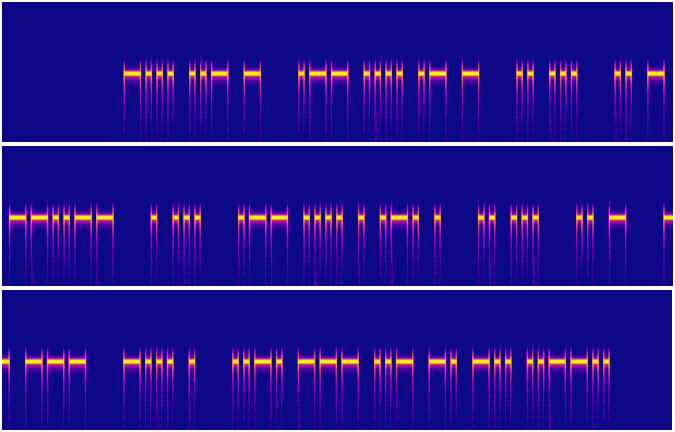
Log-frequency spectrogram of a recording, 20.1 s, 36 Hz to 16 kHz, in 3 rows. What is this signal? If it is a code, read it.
Morse code, heard as a keyed tone, about 22 wpm, 700 Hz. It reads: BUT WHAT IS IT, ES WHERE IS IT TO BE FOUND?
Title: Sentences from Top 300 Words and Abbreviations 22wpm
